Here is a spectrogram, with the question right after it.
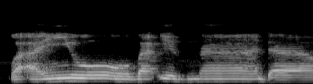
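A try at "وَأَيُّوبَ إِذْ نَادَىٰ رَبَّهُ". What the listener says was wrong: Kurang Ayyuba bertasydid ya.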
